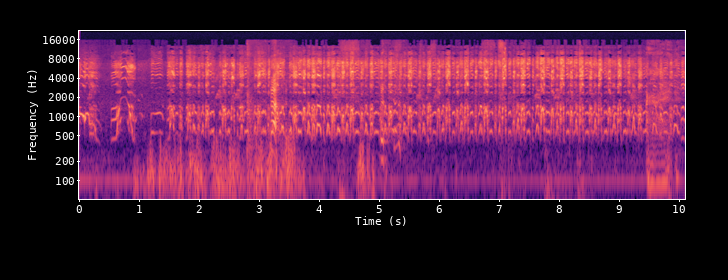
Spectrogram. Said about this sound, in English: What's it got in its mouth? What do you got there? He's got a chicken.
